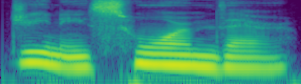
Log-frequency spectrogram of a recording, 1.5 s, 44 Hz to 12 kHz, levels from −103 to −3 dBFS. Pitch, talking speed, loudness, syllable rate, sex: 155 Hz, 120 wpm, -18 LUFS, 3.6 syllables/s, female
